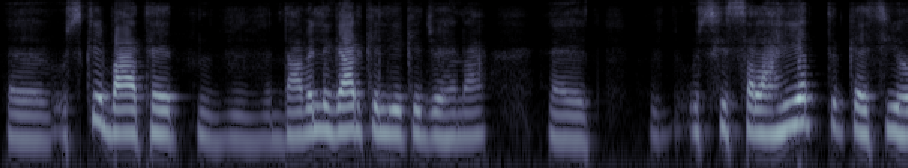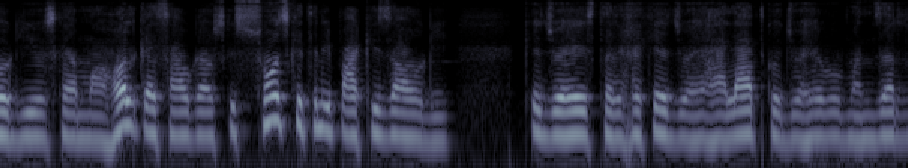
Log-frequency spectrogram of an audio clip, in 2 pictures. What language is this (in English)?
Urdu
